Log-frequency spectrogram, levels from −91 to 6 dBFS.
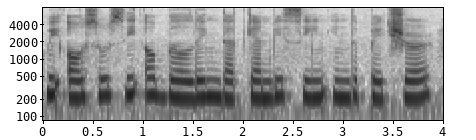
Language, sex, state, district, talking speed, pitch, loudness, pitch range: English, female, Assam, Kamrup Metropolitan, 180 wpm, 215 Hz, -16 LUFS, 210-230 Hz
